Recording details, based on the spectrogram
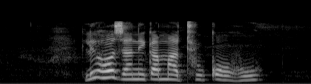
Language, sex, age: Southern Sotho, female, 29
